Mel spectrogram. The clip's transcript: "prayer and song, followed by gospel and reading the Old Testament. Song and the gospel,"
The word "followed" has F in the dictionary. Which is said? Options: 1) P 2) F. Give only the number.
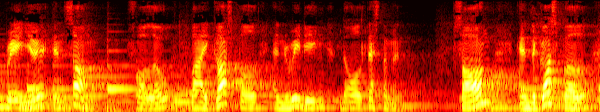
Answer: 2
